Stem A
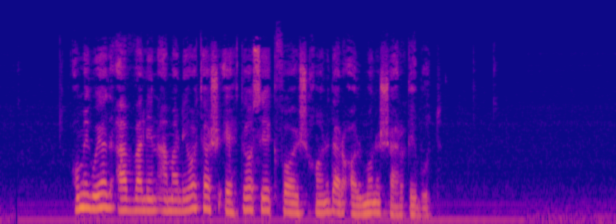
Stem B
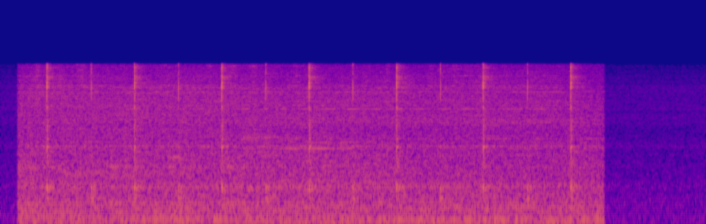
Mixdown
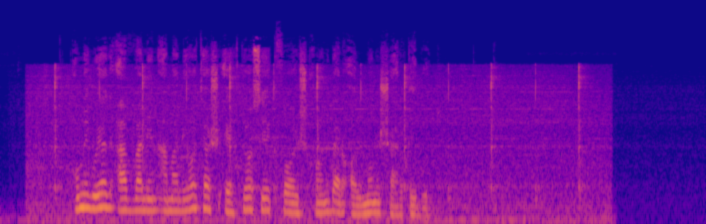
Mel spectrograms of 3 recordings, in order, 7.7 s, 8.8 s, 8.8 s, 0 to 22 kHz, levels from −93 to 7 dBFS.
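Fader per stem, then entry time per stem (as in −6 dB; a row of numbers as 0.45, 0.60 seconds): +1.5, −10.5 decibels; 0.00, 0.10 seconds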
